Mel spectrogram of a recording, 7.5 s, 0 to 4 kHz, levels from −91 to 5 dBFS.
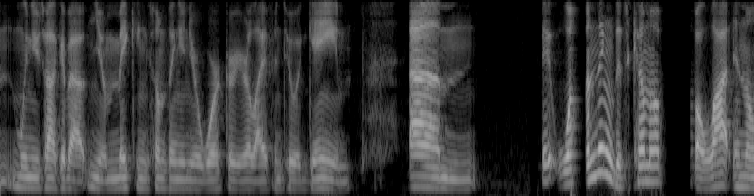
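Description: Speech, heard over a narrowband call line with nothing above 4 kHz, which fits G.711 A-law at 64 kbps. From 4.92 to 5.88 s there are repeated stalls, a stutter. The sound halts eight times. About 315 ms is filled in, a third of that span. The longest hold is 156 ms. Packets were arriving late, so the jitter buffer kept running dry. Each time, the last sound was carried on until playback resumed. Nothing is lost, but the speech drags. From 6.51 to 6.55 s comes a short stall from a late packet. One sound is held 22 ms too long, with a slight buzz or dip. The packet missed its slot, so the receiver stretched the previous sound. Then it continued from the same point. From 6.60 to 6.92 s the audio freezes. The last sound turns into a fading buzz or hiss and then about 240 ms of silence, nearly 300 ms of filled time in all. Afterwards the speech picks up where it stopped. This is likely a call audio freeze from packets held up in transit, which emptied the jitter buffer.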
